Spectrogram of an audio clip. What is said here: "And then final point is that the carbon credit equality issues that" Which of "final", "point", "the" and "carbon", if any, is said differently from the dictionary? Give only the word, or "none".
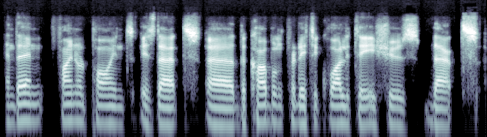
none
